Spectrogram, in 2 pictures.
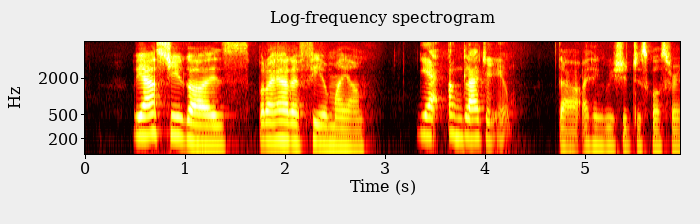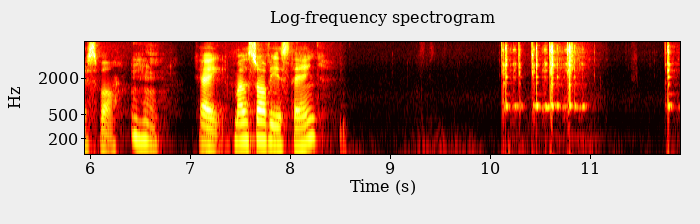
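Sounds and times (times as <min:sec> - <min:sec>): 
speech: 0:00.5 - 0:08.4
glass straws clinking together: 0:10.1 - 0:11.1.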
